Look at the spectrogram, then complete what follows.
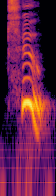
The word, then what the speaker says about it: too: The letters O-O stand for the long U sound. Ooh. Blend with me.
